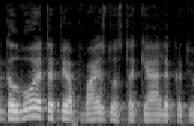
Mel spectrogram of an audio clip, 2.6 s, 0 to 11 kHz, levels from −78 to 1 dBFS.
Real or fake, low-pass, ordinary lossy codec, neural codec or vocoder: real; 9.9 kHz; AAC, 64 kbps; none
